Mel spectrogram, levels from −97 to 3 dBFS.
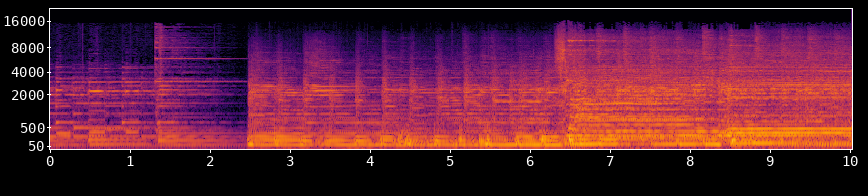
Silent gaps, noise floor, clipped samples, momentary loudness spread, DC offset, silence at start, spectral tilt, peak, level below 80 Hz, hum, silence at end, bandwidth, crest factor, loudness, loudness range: none; -43 dBFS; under 0.1%; 13 LU; under 0.1%; 0 s; -5 dB/octave; -6 dBFS; -36 dBFS; none; 0 s; 15.5 kHz; 16 dB; -22 LUFS; 9 LU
